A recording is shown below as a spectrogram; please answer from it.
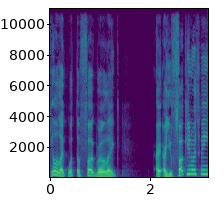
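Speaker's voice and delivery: usual speaking voice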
